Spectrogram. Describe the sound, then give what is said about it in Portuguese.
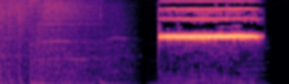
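A referee's whistle sounds one long, shrill, steady blast lasting about a second, signaling the end of the game, after a brief stretch of low murmur and a short silence. “Apito Juiz, fim de jogo!”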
